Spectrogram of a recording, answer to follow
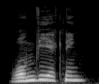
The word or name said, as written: rumvirkning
